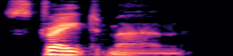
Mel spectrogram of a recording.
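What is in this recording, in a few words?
"straight man", British English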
